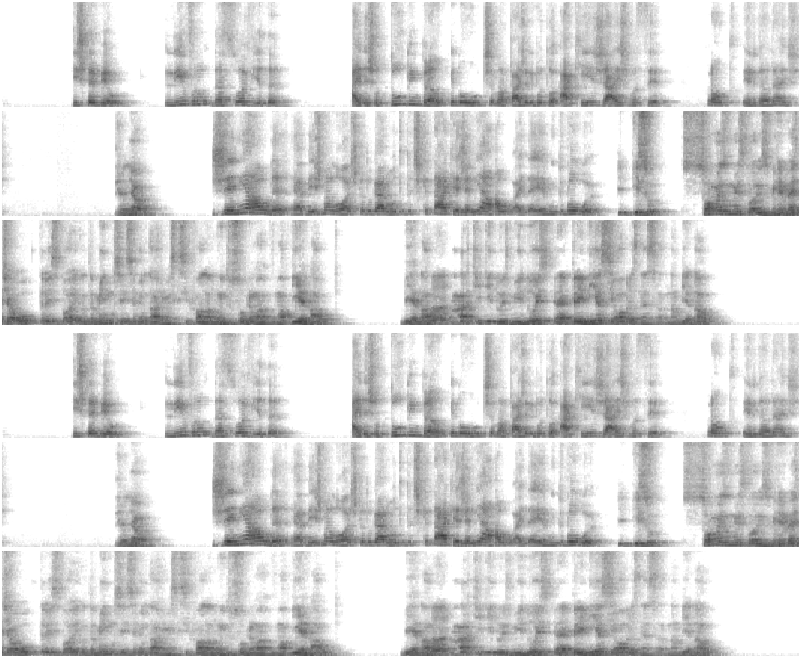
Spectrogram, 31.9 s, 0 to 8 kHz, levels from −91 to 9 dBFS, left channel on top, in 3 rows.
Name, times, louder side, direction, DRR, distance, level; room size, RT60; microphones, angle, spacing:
voice 1, 0.9-1.6 2.2-3.7 4.7-8.8 9.4-10.6 13.4-18.6 27.0-27.2, equal, 5° left, 0.8 m, -30 dB
voice 2, 12.1-12.7 14.8-14.9 18.8-19.4 19.7-25.7 26.6-30.7, left 2 dB, 50° left, 1.6 m, -28 dB
6.6 x 4.8 x 5.0 m
head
